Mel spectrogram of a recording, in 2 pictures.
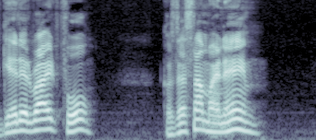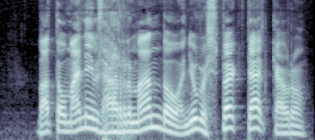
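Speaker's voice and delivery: put-on tough Mexican accent, scolding the new guy. Armando scolds him in rehab.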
